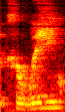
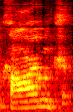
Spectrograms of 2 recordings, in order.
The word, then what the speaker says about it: Karim: little initial and i gotta spell it because folks of butcher my name i've been called karim karim karm carmel so it's kareem or they can type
